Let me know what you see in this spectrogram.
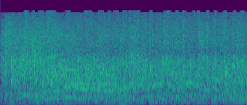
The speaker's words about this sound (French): S'il vous plaît, ça s'applaudit, ça se remercie.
